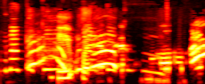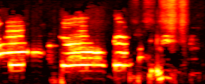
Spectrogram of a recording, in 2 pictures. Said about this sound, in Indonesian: Suara bapak teriak-teriak di belakang udah kenceng banget ini Pak.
